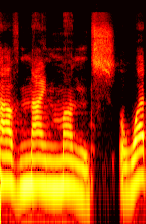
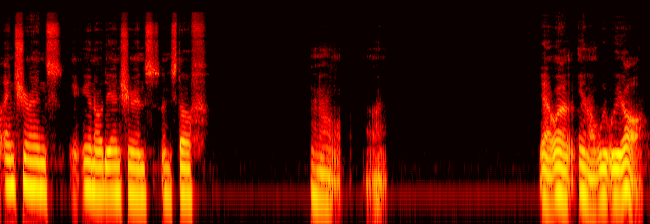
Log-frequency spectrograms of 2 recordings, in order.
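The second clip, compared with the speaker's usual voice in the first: mumbled much softer and lower, trailing off; hesitant mumble; 5 semitones lower, 7 dB quieter than usual. Retold or imitated. Imitating a flustered resident asked about rebuilding, mumbling softly. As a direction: stall as if dodging the question.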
